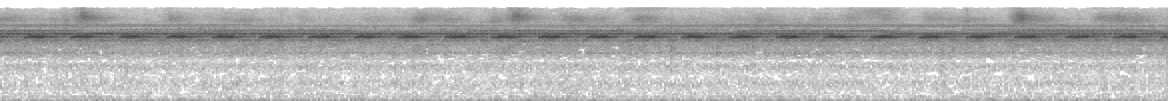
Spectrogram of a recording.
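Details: Night-time jungle crickets give an even, piercing, high-pitched chirp in rapid rhythmic pulses, roughly three each second, held without a break. Softer, higher insect shimmer rises and fades behind it.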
